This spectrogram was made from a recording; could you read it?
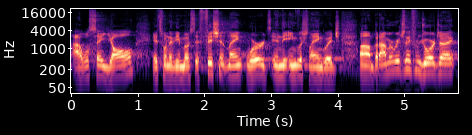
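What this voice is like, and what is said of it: Southern American accent. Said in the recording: “I'm from Georgia, and so as I get excited, you'll hear my southern accent come out.”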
